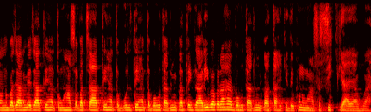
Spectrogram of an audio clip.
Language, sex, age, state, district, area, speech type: Hindi, female, 30-45, Bihar, Samastipur, rural, spontaneous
